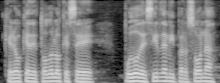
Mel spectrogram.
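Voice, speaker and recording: A middle-aged man, speaking as a pastor in a humble, courteous and deliberate way to an online class. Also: mid-range voice, little pitch movement. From Dominican Republic and New York. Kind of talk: introductory talk at an online church leadership class. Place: online video call.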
